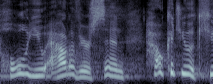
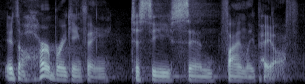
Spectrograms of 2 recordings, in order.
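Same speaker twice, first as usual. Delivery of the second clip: sorrowful; 6 semitones lower, 6 dB quieter than usual. Real, not acted. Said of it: "grieving the dog".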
